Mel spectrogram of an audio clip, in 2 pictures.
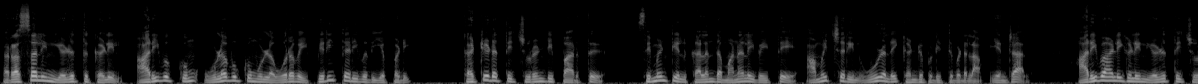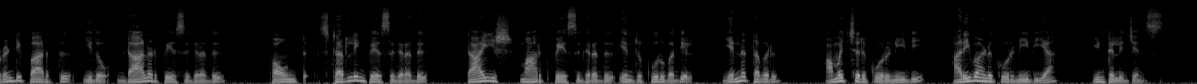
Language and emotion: Tamil, neutral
